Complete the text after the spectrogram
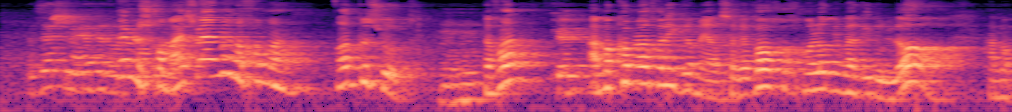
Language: Hebrew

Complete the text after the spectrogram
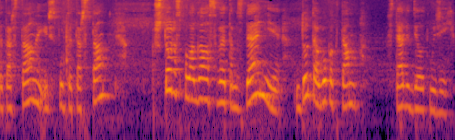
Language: Russian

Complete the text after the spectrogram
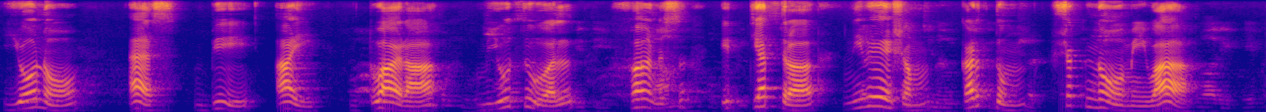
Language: Sanskrit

